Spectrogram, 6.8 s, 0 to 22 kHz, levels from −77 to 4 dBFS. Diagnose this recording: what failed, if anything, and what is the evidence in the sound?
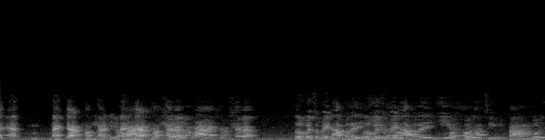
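Echo leak at the call-processing stage: a delayed copy of the speech, lagging about 0.84 s, runs from 0 to 0.81 s, 1.3 to 3.67 s, and 4.51 to 6.8 s, nearly as loud as the direct speech and somewhat quieter in the last stretch. The likely cause is a far-end loudspeaker whose echo canceller failed to subtract what its microphone picked up.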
